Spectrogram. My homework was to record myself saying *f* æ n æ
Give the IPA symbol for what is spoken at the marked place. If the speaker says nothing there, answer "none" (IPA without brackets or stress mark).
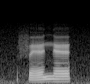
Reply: f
